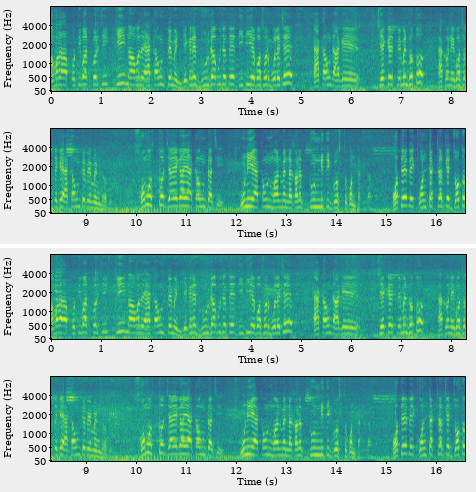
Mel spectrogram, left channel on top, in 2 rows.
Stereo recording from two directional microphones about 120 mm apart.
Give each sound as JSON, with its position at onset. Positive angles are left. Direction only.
{"t": 0.2, "sound": "a man's voice", "side_deg": 45}
{"t": 15.1, "sound": "speech", "side_deg": 40}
